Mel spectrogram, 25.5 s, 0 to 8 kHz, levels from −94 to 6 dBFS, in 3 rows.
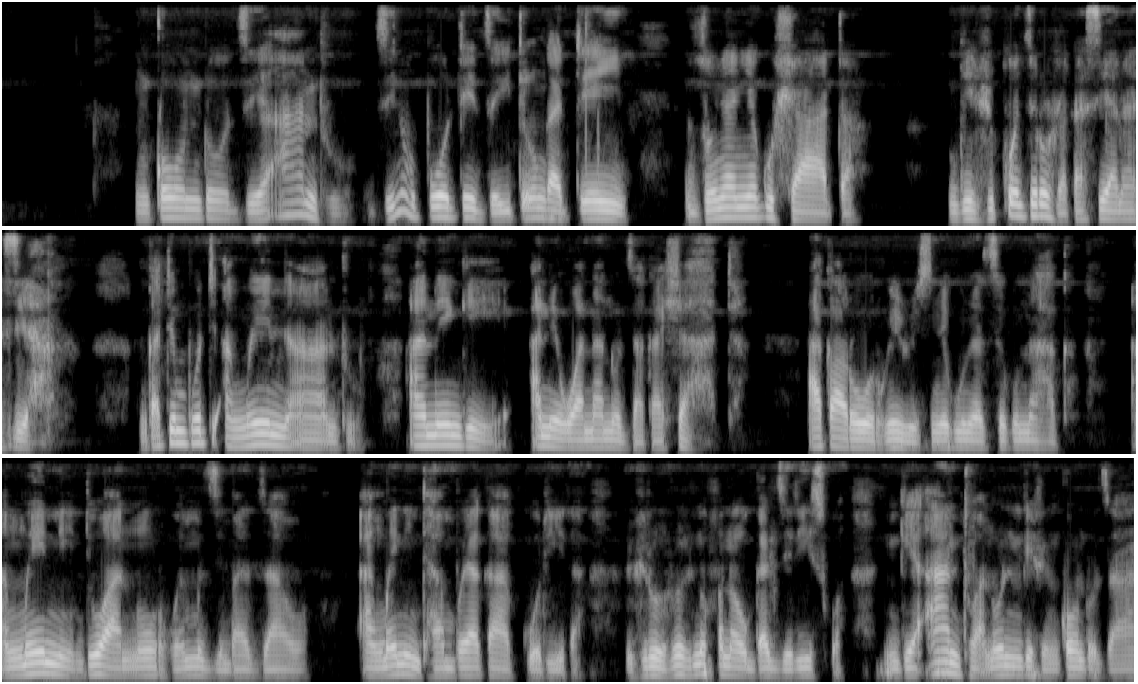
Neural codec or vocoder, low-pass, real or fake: none; 7.2 kHz; real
